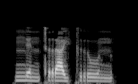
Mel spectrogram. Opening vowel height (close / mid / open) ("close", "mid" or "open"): mid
